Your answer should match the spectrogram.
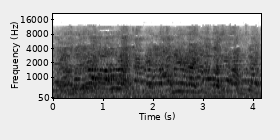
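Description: Crowd of protesting vendors talking and arguing over one another, several voices at once with no single clear speaker.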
